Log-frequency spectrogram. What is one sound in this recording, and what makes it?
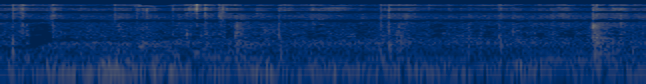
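Footsteps scuff on concrete steps.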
